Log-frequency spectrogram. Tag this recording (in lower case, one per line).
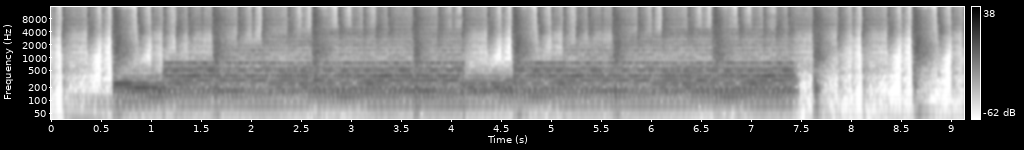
music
